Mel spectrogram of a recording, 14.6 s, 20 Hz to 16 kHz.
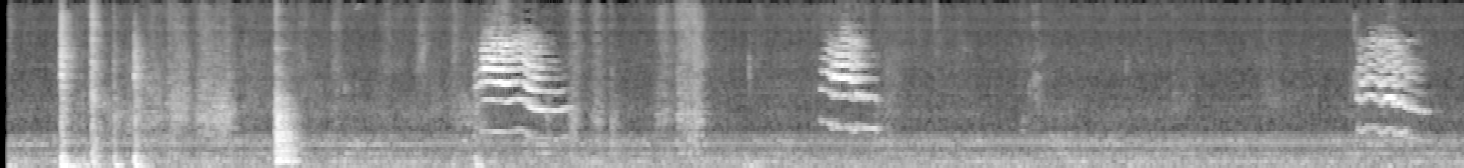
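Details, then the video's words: Kitten indoors, desperate to go outside, meowing to be let out: three rising-falling harmonic meows near 5, 8.5 and 14 seconds, with knocks and a steady low hum between. "Kitten meows and Yorps to get outside"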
